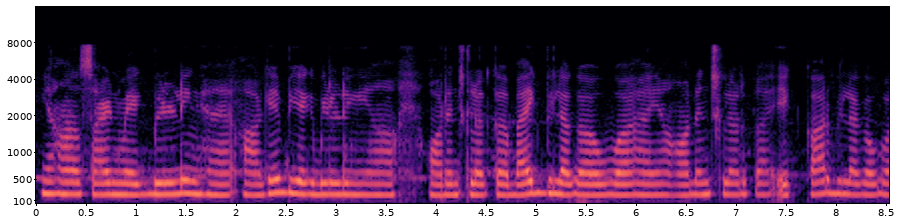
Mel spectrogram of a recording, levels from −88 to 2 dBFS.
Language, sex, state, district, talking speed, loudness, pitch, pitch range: Hindi, female, Bihar, Purnia, 205 wpm, -25 LUFS, 210 Hz, 205-220 Hz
